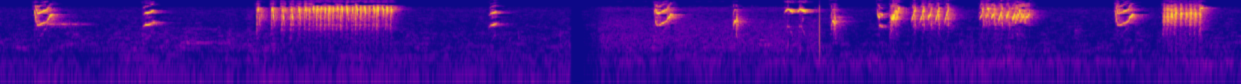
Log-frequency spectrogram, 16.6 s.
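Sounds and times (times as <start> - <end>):
bird song of sharp high chirps, slurred whistles and buzzy rattles: 0.4 - 1.3, 3.4 - 5.4, 6.5 - 6.9, 8.7 - 9.2, 9.8 - 13.9, 14.8 - 16.2.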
